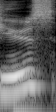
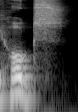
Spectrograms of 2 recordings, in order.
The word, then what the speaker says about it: Hughes: country uh basically um they couldn't pronounce my surname correctly because it's Hughes and that's a bit of an odd word to say for an African frankophone country so uh they call me hugs that's my name hugs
